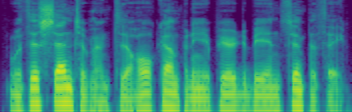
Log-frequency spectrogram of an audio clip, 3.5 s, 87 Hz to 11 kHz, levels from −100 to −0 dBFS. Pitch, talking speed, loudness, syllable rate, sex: 90 Hz, 190 wpm, -18 LUFS, 6.1 syllables/s, male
